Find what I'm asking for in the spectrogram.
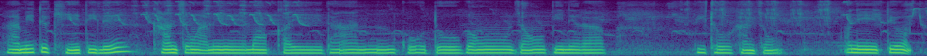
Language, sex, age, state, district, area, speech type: Nepali, female, 45-60, West Bengal, Jalpaiguri, urban, spontaneous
